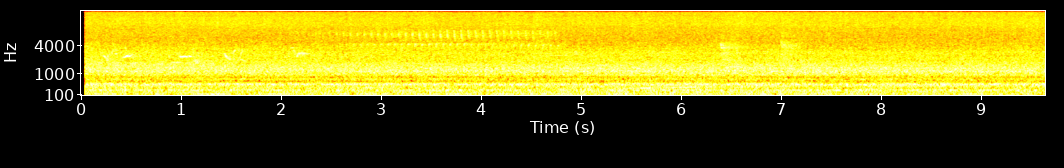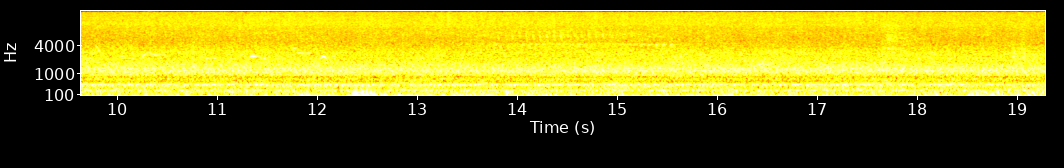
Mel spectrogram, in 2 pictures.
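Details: Bees busy at work in a crab-apple tree in a front yard, giving a steady, low droning hum of many wings that holds unbroken throughout, with a soft thump partway through.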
